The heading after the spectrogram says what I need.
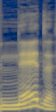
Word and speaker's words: Nedde: Une forêt qu'il exploite sur la commune de Ned. Ça s'écrit N E 2 D.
